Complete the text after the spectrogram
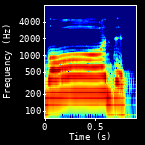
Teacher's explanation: ضاد بتفخيم الضاد وترقيق الدال مع القلقله وكما سمعتم هو حرف مفخم والتفخيم والترقيق يبدا من اسم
